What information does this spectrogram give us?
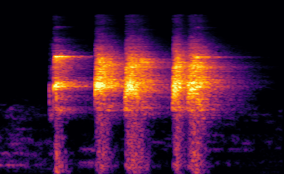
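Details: Black francolin calling: a loud, rasping, broken phrase of four harsh bursts over about two seconds, strong and scratchy, against a quiet background.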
